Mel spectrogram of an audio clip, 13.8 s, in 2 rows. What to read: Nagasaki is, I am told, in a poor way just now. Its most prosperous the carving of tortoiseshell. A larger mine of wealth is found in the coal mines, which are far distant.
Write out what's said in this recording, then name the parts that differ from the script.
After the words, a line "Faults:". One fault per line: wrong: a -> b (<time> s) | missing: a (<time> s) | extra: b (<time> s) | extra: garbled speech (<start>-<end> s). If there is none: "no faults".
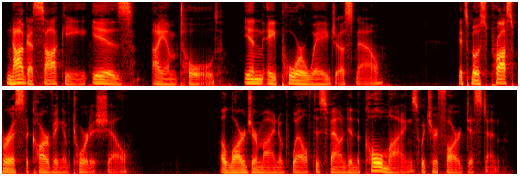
Nagasaki is, I am told, in a poor way just now. Its most prosperous the carving of tortoiseshell. A larger mine of wealth is found in the coal mines, which are far distant.
Faults:
no faults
